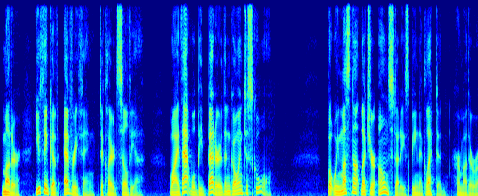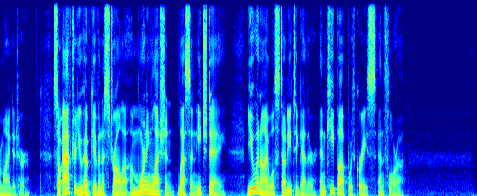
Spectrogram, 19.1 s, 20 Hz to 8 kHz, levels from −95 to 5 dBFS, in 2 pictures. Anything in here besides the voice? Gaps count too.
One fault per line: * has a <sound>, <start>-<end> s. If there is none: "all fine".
all fine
